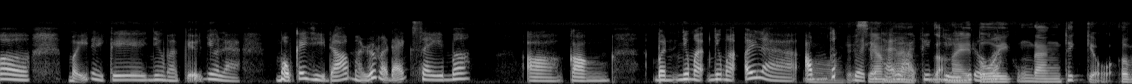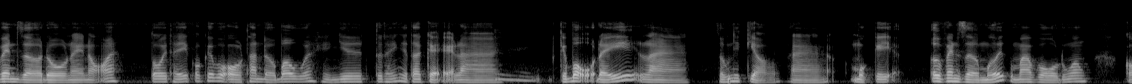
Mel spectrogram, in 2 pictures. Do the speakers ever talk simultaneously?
Yes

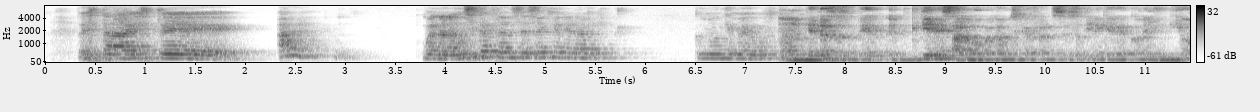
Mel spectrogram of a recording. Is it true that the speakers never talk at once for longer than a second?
Yes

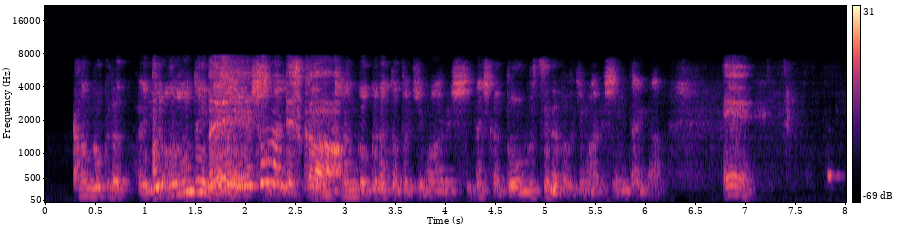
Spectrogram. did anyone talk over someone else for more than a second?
Yes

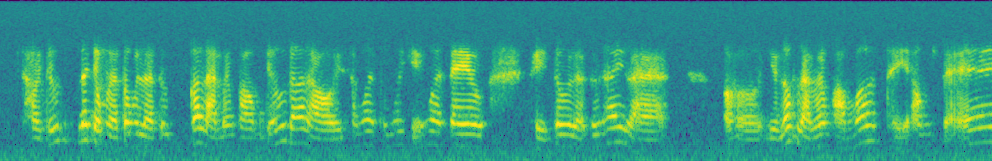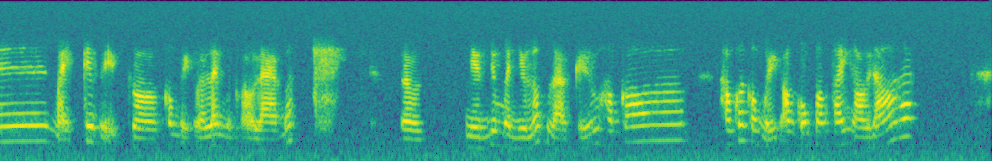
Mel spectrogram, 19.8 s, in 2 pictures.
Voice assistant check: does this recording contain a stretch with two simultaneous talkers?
No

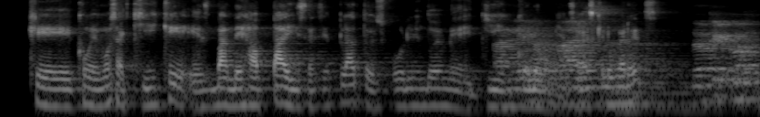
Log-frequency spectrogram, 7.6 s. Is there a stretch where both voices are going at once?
Yes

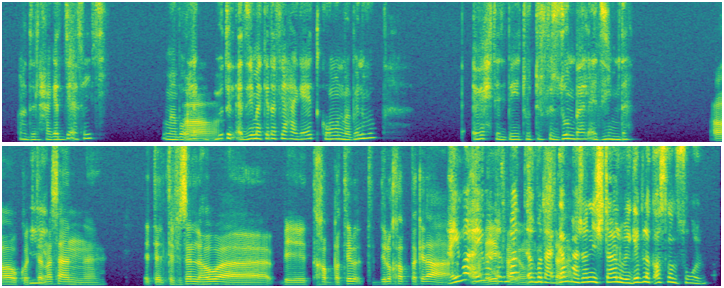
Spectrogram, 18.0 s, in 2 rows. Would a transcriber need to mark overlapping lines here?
Yes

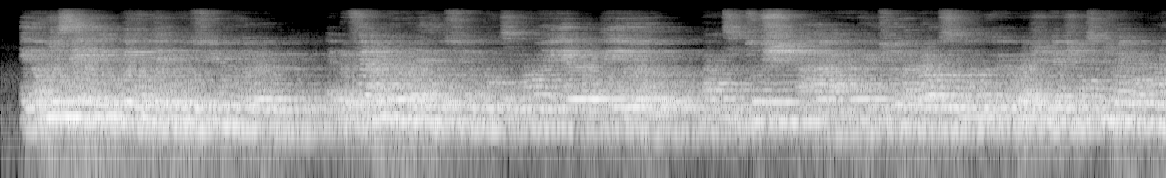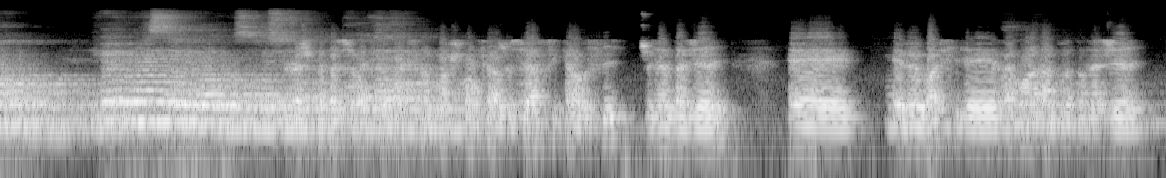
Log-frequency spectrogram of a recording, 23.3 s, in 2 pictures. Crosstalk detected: Yes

